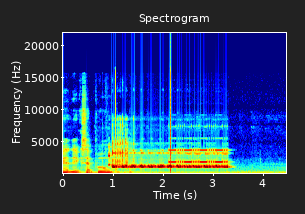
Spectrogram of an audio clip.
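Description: A handheld electronic device gives off a rapid, pulsing electronic warble.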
